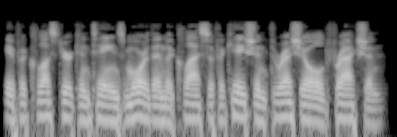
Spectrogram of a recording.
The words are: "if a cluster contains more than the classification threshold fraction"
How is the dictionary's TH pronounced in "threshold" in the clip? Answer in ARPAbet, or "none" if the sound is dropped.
TH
